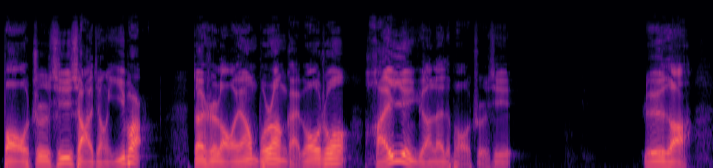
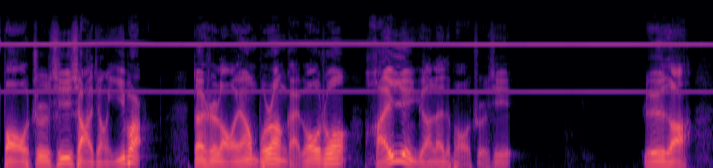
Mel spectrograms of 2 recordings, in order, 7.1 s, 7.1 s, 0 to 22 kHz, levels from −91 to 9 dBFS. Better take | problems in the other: first | high-pitched whine; noticeable; throughout; 7.5 kHz, 10 dB below the speech

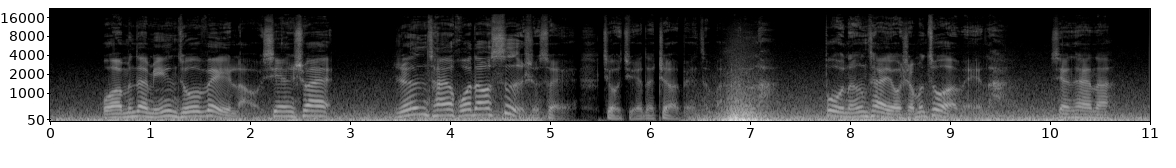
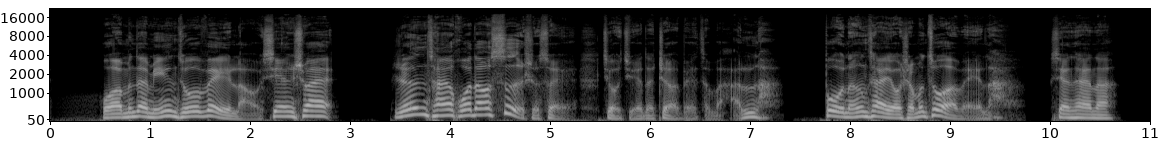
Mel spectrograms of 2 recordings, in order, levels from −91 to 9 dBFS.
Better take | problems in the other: second | wind noise on the microphone; occasional gusts; until 5 s and from 6.5 s on; 10 dB below the speech

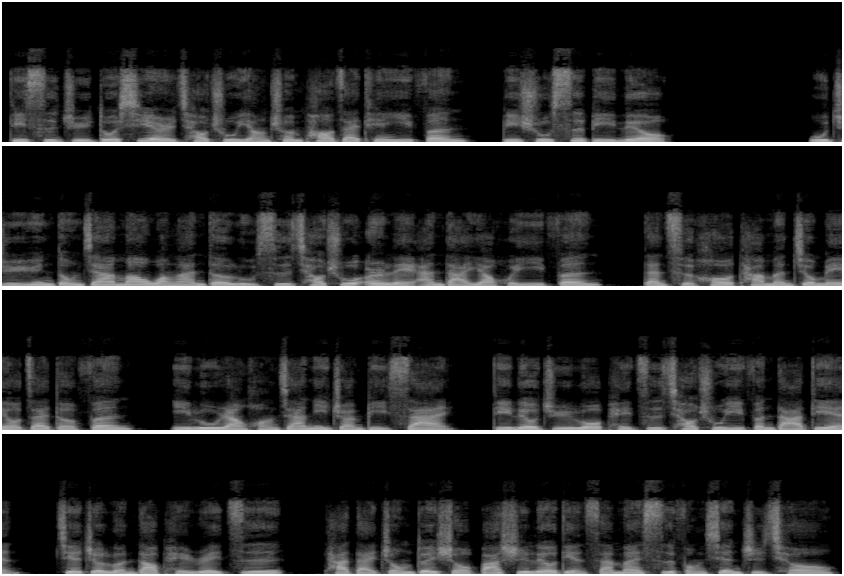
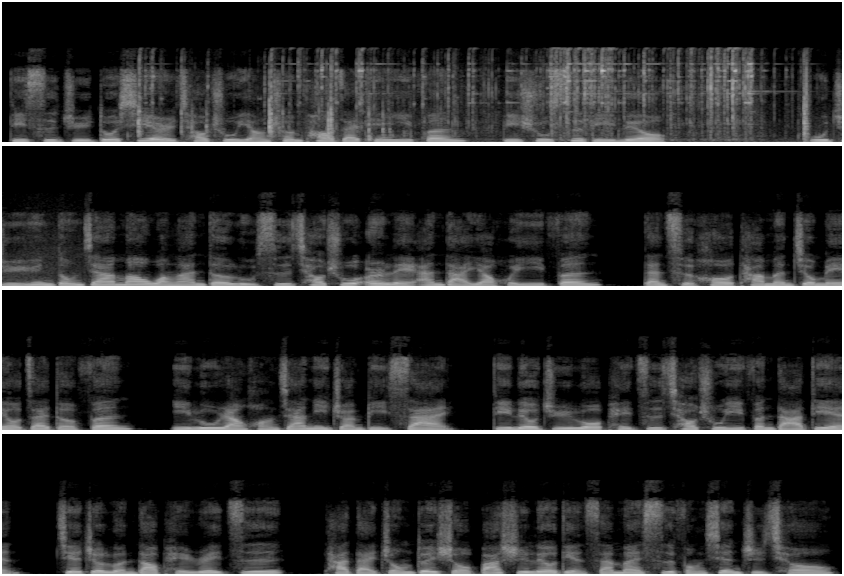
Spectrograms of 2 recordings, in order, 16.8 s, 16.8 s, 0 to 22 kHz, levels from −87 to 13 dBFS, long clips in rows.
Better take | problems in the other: first | jangling keys; loud; from 0.5 to 4 s; peak 2 dB above the speech

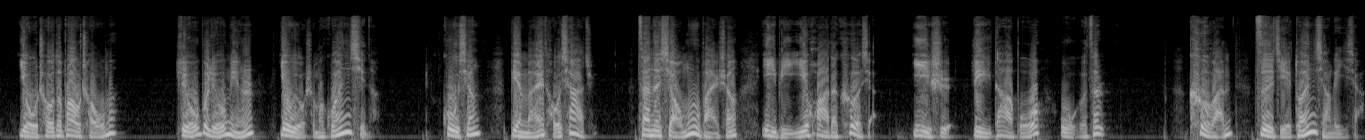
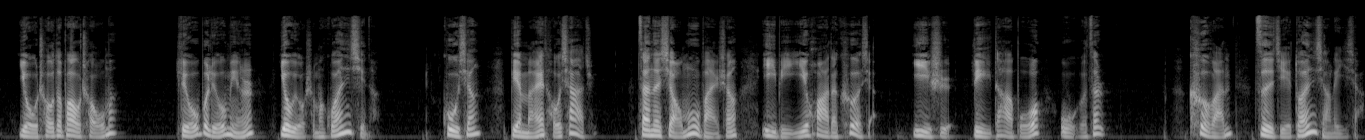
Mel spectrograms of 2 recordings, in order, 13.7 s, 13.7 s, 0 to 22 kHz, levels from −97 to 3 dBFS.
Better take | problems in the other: second | distortion; heavy; 7 dB below the speech

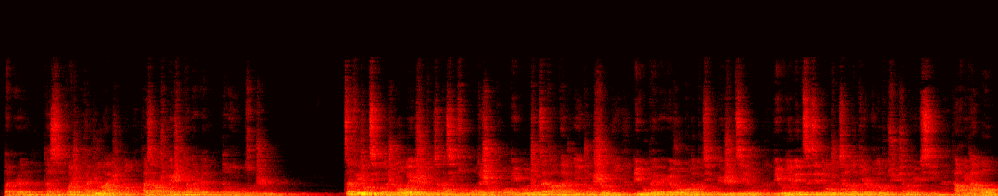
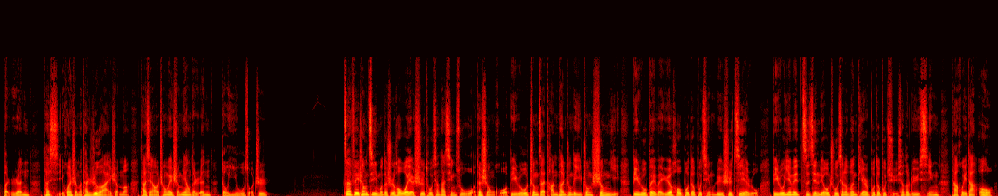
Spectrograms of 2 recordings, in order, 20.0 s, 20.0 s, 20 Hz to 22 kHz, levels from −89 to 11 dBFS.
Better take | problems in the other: second | off-mic speech; far // room echo; strong; dies away in 2 s

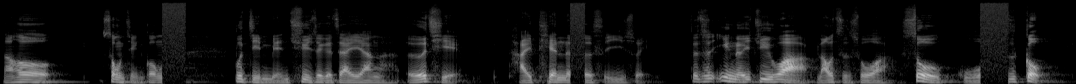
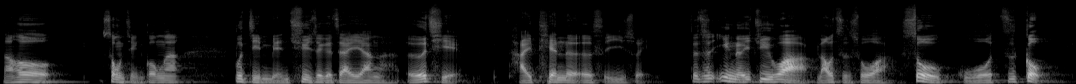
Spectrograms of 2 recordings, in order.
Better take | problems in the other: second | audio cutting out; filled with static; at 1.5 s, at 5.5 s and at 10 s

